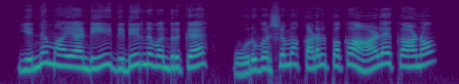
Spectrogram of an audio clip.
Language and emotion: Tamil, surprised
